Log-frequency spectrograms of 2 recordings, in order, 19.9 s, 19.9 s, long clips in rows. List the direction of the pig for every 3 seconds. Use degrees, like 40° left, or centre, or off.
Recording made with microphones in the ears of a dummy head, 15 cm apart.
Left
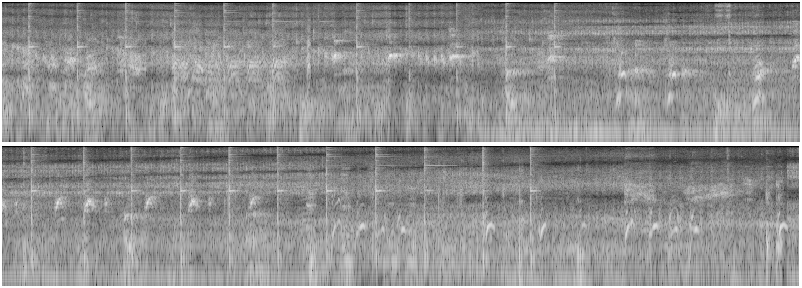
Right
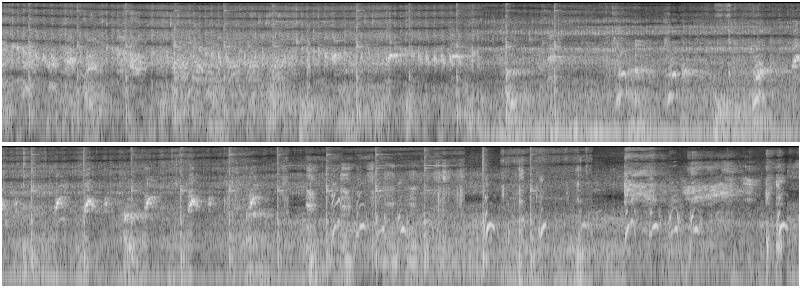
40° left, 30° left, 10° left, 20° right, 50° right, 60° right, 70° right.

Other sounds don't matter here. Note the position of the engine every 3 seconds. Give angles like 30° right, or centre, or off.
30° right, 10° right, 10° left, 30° left, 40° left, 50° left, 50° left.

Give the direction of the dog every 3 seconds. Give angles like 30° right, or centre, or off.
10° right, 50° left, 50° left, centre, 40° right, 50° right, 50° right.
